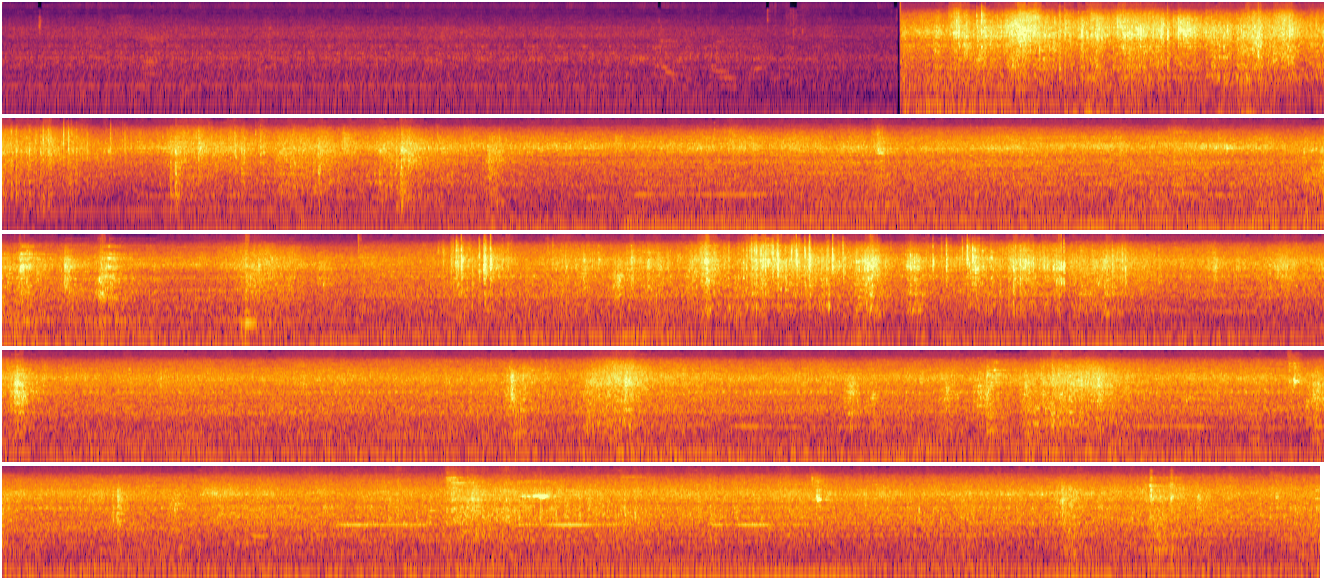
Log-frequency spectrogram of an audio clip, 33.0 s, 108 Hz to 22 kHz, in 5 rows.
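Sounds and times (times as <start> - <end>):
heavy machine engine running: 0.0 - 33.0
wood cracking and splintering: 4.5 - 33.0.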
